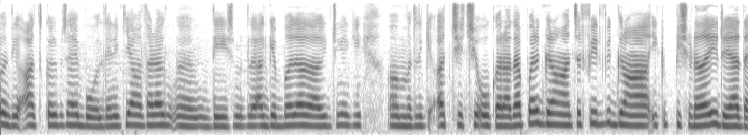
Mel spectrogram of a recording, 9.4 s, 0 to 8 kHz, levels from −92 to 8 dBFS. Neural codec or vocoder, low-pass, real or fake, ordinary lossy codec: none; 7.2 kHz; real; none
